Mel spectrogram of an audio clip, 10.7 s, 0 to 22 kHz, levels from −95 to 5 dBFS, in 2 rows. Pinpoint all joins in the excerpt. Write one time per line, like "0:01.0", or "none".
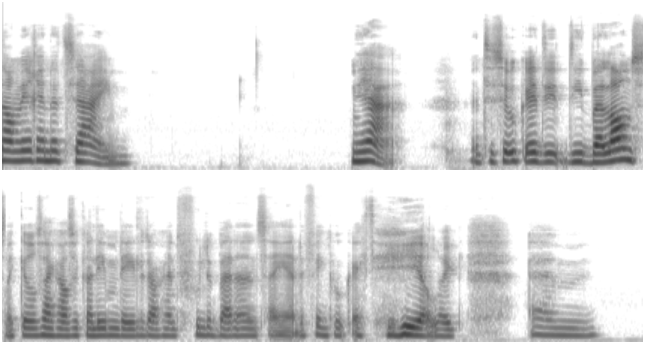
0:05.4

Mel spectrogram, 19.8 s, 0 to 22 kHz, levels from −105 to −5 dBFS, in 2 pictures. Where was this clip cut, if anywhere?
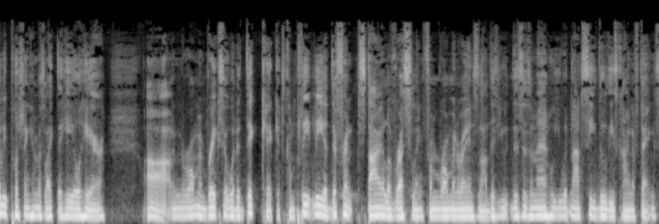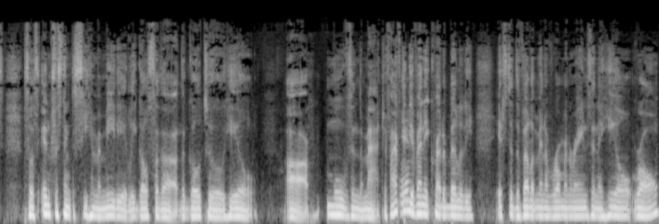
0:02.6

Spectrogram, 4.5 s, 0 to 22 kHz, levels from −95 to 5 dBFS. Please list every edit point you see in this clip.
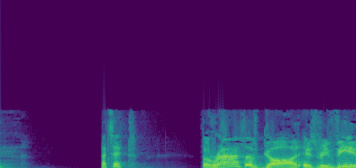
none

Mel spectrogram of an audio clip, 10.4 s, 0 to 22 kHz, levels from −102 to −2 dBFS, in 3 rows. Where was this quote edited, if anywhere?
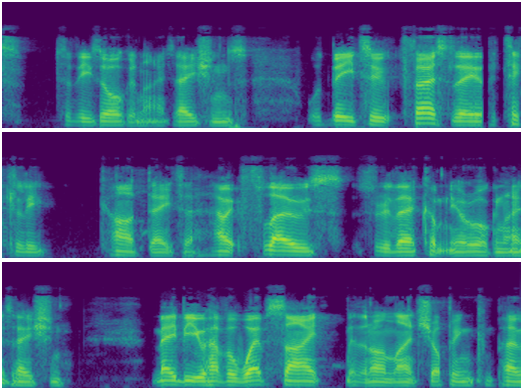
0:03.2

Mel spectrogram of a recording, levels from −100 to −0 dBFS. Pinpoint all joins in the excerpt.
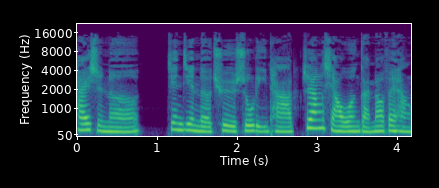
0:02.7

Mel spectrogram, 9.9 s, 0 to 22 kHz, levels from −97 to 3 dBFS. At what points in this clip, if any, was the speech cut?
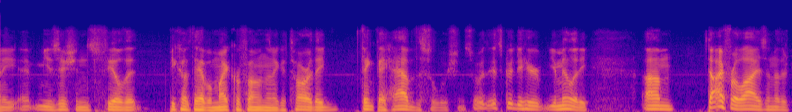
none

